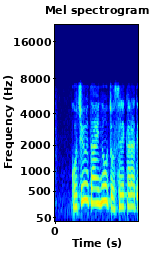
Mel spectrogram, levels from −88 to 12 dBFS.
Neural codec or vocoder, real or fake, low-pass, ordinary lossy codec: none; real; 7.2 kHz; Opus, 32 kbps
